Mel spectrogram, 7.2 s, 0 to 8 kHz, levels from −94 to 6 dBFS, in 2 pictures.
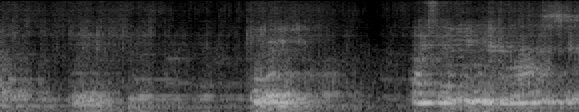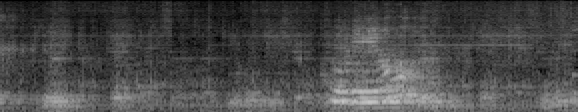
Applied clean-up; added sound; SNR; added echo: neural separator model SepFormer DNS4.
